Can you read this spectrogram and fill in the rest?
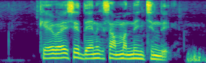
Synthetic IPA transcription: keːʋɐjsed̪eːnikisɐmbɐnd̪ʱiɲt͡ʃind̪ḭ

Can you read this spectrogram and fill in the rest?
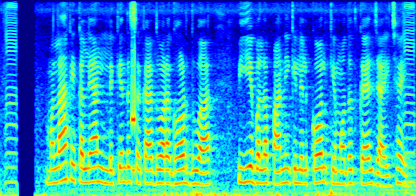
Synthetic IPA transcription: məlaɦkekəljanlelekẽnd̪ɾəsəɾkaɾd̪waɾaɡʱəɾd̪uaɾpijebəlapanikelelkɔlkeməd̪əd̪kəld͡ʒajt͡ʃʰɛ

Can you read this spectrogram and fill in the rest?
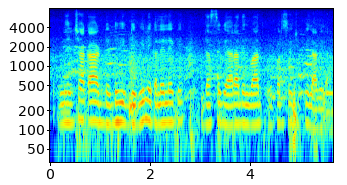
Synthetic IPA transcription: nɪɾt͡ʃakaɖɖiɖɪbinɪkəleleke | d̪ɐsːeɡjaːɾad̪ɪnbaːd̪ṵːpəɾsed͡ʒʱʊkilaːɡela̰ː

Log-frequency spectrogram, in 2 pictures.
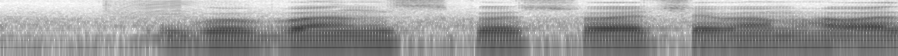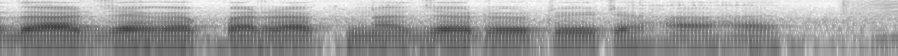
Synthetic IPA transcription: ɡobənskoswɐt͡ʃʰeʋəmɦɐʋad̪aːɾd͡ʒɐɡəpɐɾːɐkʰnad͡ʒɐɾuːɾiɾɐɦaɦɛː

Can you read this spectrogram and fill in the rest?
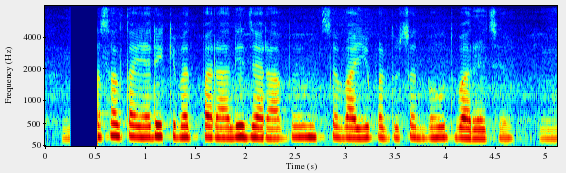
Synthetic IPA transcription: əsəlt̪əjaɾikibəd̪̚pəɾalid͡ʒəɾabeseʋajũpəɾd̪uʃə̃t̪̚bəɦʊt̪bəɾɛt͡ʃʰɛ

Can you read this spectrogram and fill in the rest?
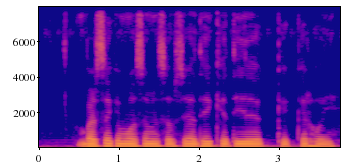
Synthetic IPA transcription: bəɾsakemɔːsəmːẽsəbseɐd̪ʱɪkʰːet̪ikekːəɾɦoi

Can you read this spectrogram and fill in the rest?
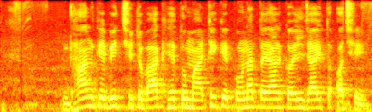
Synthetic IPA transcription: d̪ʱankebit͡ʃt͡ʃʰiʈbakɦet̪umaʈikekonat̪əjaɾkəjld͡ʒajt̪ət͡ʃʰi

